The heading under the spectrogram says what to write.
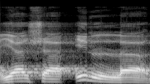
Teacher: Hamzah yang dibaca kasrah kemudian syanya otomatis tidak panjang jadi ini bukan mad Ya syaila bukan tapi ini pendek saja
